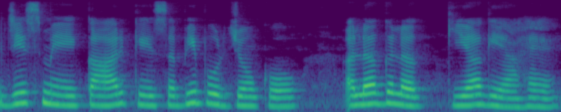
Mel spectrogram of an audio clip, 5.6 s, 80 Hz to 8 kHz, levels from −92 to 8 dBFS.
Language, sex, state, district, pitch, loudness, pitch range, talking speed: Hindi, female, Bihar, East Champaran, 205 Hz, -26 LUFS, 195-225 Hz, 105 wpm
